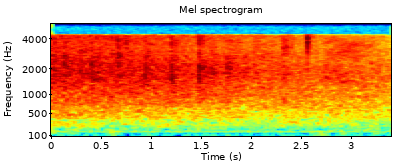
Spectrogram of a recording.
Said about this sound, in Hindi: सो ऐसी थी ये ऋतिका मिश्रा जी जिन्होंने आपको अभी अपने नृत्य से मनमोहक नृत्य से आपको आनंदित किया। एक बार मैं चाहूंगा फिर से जोरदार ताली उनके लिए बजाएं।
